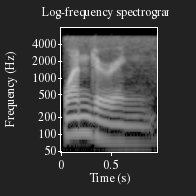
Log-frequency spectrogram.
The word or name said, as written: wonder-worker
